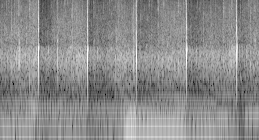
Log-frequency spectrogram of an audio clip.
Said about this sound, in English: Do you ever give God a clap offering of praise? Do you ever do that? Would that be okay? Yeah.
